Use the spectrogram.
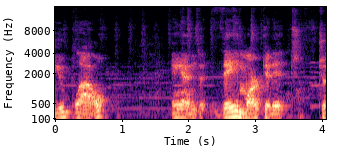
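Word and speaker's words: Phlow: It's spelled P H L O W. Plow.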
